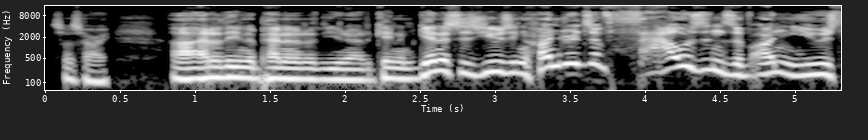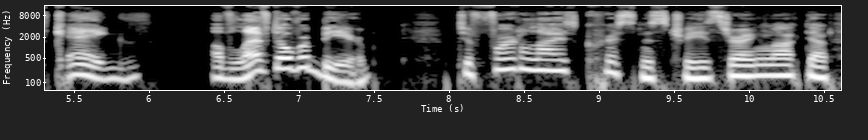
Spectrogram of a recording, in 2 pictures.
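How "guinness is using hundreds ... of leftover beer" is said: ordinary talk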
